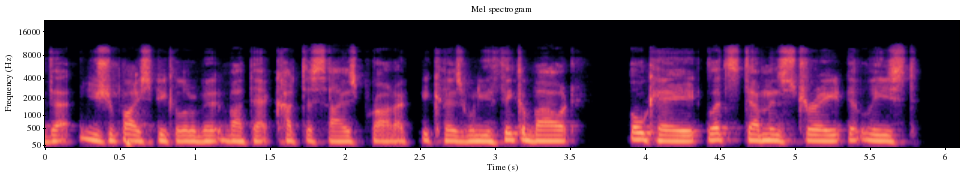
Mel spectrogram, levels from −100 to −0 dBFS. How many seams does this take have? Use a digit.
0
